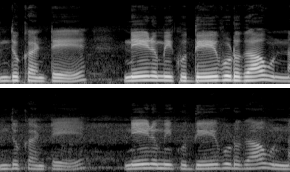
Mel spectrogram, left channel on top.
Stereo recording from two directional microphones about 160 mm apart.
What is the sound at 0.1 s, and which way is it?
Speech, 70° left (ahead or behind).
